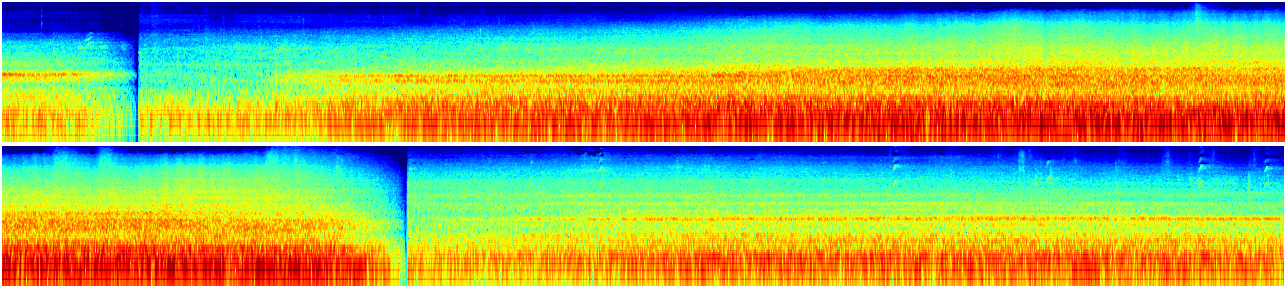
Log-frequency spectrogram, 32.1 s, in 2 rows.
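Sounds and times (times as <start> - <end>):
train rumbling over steel bridge: 0.0 - 32.0.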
